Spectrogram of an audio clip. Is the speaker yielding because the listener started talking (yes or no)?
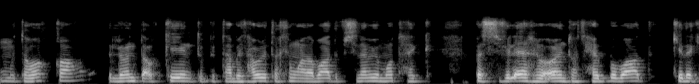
yes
